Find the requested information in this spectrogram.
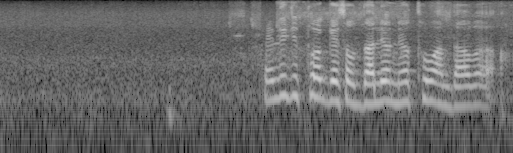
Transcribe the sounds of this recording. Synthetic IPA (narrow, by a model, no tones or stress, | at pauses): kɛ̃ːnd̪iːd͡ʒɪt̪ʰːõːəɡːeːsəd̪aːleːoːneːʊt̪ʰːõːãːnd̪aːʋaː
